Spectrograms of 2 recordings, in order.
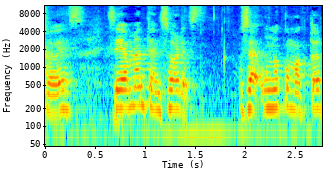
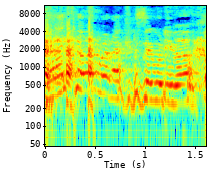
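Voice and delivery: higher, louder, laughing mock brag; laughing self-praise; 5 semitones higher, 7 dB louder than usual. Singer quoting her own self-praise, laughing. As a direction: cheer yourself on with a laugh. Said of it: "porque dije".

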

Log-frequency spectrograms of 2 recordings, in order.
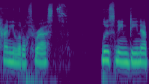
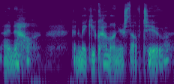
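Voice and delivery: lightly voiced hushed, teasing lover; Cass, teasing lover; 3 semitones lower, 5 dB quieter than usual. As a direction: murmur it low and whispery.

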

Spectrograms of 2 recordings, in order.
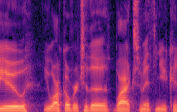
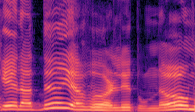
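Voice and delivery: higher, slow, drawn-out Scottish dwarf; hammed-up, botched Scottish burr; bad Scottish accent; 8 semitones higher, 3 dB louder, slower than usual. Dwarf blacksmith greeting a little gnome, bad Scottish accent. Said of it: "Do Scottish".

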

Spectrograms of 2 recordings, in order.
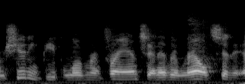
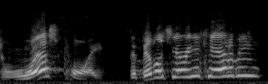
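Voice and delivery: incredulous. Retold or imitated. Dad scoffing at his son's West Point dream, high incredulous. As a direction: voice leaps up on academy, disbelieving. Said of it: "my dad goes".

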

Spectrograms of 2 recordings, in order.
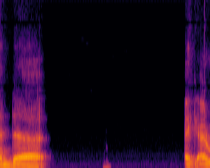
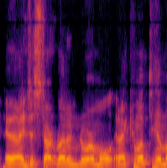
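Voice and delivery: ordinary delivery

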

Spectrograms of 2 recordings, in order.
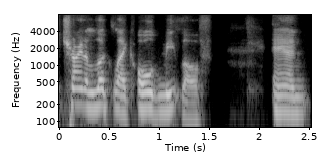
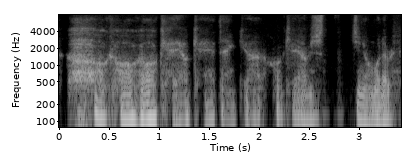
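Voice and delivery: very soft, low, near-whispered stammer; meek backing down; 5 semitones lower, 10 dB quieter, faster than usual. Retold or imitated. Caught lookalike thanking staff, meek and hushed. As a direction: shrink away, voice almost vanishing.

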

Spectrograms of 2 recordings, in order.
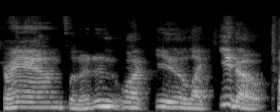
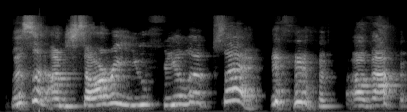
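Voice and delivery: mock fake apology; 7 semitones higher than usual. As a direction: parody a hollow sorry while cracking up. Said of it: "just like".

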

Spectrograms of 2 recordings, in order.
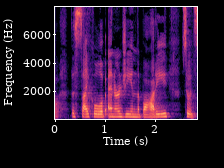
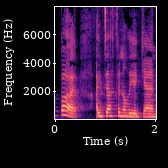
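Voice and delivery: ordinary delivery

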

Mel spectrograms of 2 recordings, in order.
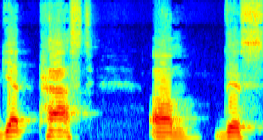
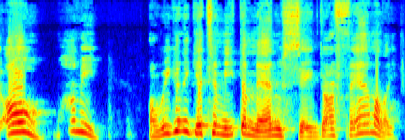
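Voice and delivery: a hint of a small child, higher at first; little boy's voice; 6 semitones higher than usual. Son asking his mother about the man, lightly voiced child's awe. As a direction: lightly play an awed little boy. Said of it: "And she said".

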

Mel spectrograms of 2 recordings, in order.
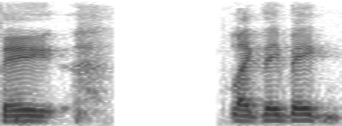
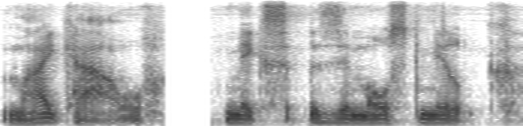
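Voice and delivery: lower, slow mock German accent; 4 semitones lower, much slower than usual. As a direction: boast about the cow in a heavy, slow German accent. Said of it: "this guy's German now".

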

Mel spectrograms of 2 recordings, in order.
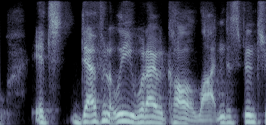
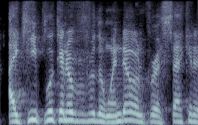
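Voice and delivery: usual speaking voice

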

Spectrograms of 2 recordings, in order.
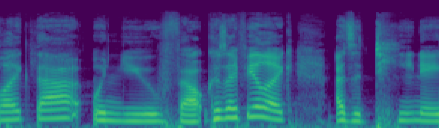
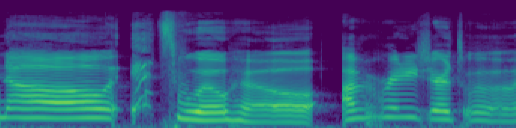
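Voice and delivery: higher, drawn-out stubborn objection; mock insistence; 4 semitones higher, 4 dB louder, slower than usual. Daughter imitating mom defending "woohoo", stubbornly insistent. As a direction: imitate someone sure of their mistake.

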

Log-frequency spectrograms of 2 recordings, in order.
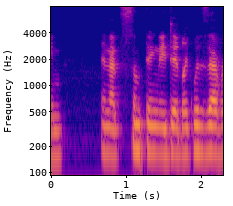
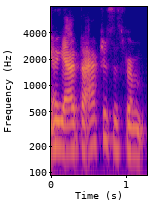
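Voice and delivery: ordinary talk

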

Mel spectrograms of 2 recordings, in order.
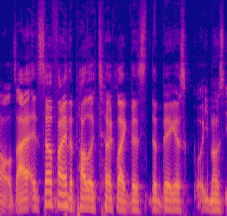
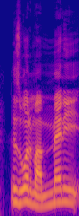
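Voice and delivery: higher, pompous lawyer voice; Jackie Chiles impression; 7 semitones higher, faster than usual. Quoting Jackie Chiles to friends, lightly pompous. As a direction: lightly play the grandstanding lawyer. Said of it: "what does he say?".

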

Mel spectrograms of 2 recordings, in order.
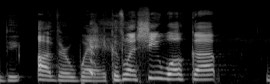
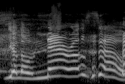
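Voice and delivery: laughing; 8 semitones higher, 4 dB louder than usual. Real, not acted. Echoing mom's scolding, laughing.

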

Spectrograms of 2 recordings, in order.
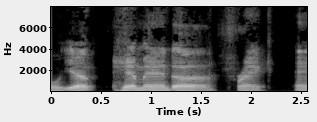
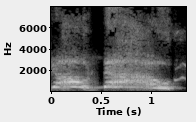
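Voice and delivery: very high, wailing mock scream; hammed-up horror-movie shriek; imitated scream; 3 dB louder than usual. Fan imitating the over-the-top victim, high mock scream. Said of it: "The way he starts screaming".

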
